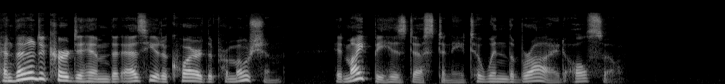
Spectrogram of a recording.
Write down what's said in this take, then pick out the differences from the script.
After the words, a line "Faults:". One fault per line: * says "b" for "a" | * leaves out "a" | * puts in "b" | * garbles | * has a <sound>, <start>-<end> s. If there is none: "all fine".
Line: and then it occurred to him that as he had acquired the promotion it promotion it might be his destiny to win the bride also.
and then it occurred to him that as he had acquired the promotion it might be his destiny to win the bride also.
Faults:
* leaves out "promotion it"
